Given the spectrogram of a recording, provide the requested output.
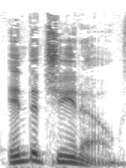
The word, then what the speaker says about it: Indochino: And before we jump into that, though, I wanted to thank our new sponsor, Indochino. So I-N-D-O-C-H-I-N-O, pronounced Indochino.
